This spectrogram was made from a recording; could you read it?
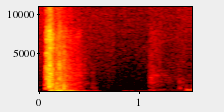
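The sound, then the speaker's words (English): A single heavy thunk rings out as an office chair's height mechanism drops while the chair, which was too high, is adjusted, followed by a second of quiet with faint shuffling and a small creak or knock. “Well, I'm trying to get into this mic a little better, but my chair was too high. I was hitting the keyboard.”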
